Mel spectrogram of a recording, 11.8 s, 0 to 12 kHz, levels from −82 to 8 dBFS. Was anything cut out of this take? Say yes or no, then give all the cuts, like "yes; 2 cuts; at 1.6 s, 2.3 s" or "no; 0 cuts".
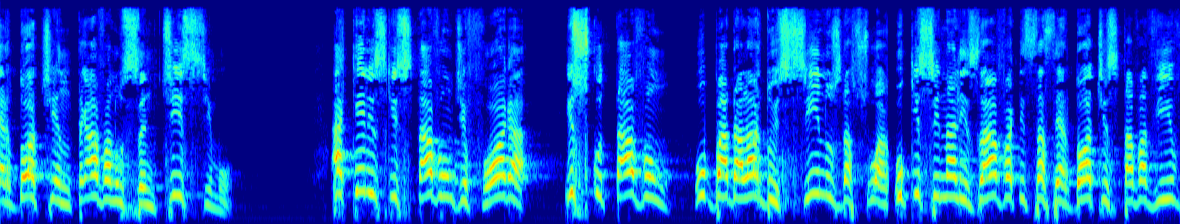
yes; 3 cuts; at 4.5 s, 8.9 s, 10.2 s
